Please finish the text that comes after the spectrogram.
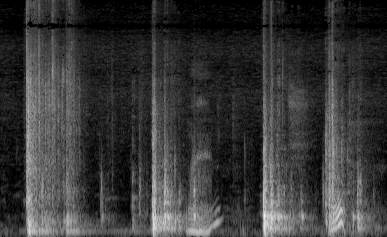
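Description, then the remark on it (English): A door is worked open: several loud knocks and thuds from the latch and frame, with a creaking, groaning squeal as it moves, in separate bursts. “We'll open the door.”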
